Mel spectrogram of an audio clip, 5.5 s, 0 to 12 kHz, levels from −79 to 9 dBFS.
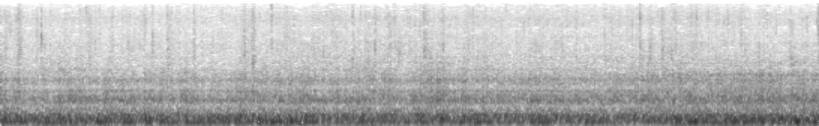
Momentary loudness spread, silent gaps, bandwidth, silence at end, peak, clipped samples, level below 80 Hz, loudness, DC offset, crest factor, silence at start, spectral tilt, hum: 4 LU; none; 11 kHz; 0 s; -8 dBFS; under 0.1%; -30 dBFS; -23 LUFS; under 0.1%; 14 dB; 0 s; -7.5 dB/octave; none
